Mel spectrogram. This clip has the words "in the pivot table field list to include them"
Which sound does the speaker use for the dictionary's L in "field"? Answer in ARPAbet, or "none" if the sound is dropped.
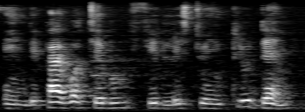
none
